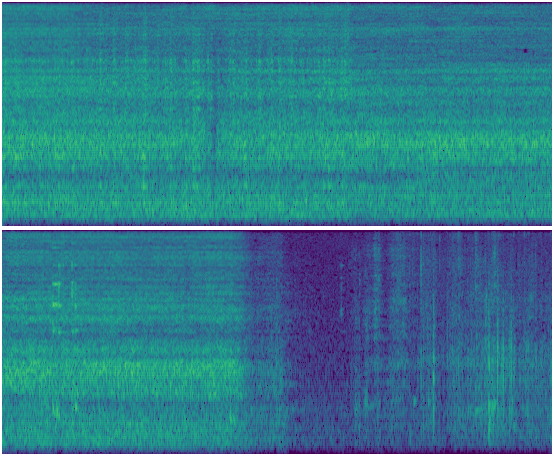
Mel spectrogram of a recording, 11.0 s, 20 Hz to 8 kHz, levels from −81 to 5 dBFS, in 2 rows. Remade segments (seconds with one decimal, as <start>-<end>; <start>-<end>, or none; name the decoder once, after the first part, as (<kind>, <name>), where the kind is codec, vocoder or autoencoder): 0.0-0.9 (vocoder, Vocos); 5.8-8.0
